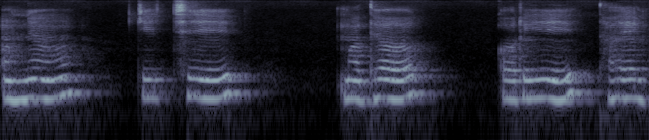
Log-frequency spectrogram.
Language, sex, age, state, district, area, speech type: Odia, female, 30-45, Odisha, Ganjam, urban, spontaneous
